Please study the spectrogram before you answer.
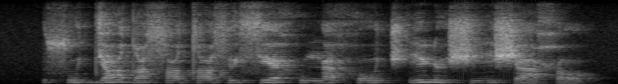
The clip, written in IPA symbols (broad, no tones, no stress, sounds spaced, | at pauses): s u dʲ a dˤ i s o tˤ a s ɨ sʲ a h u ŋ a h o t͡ʃʼ i ɳ ɨ ʃ i ʃ a ħ ɔ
